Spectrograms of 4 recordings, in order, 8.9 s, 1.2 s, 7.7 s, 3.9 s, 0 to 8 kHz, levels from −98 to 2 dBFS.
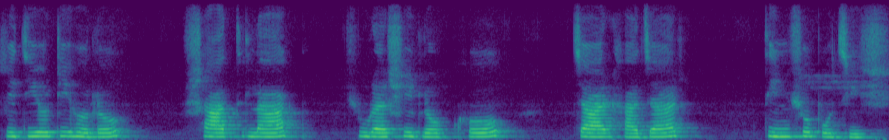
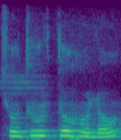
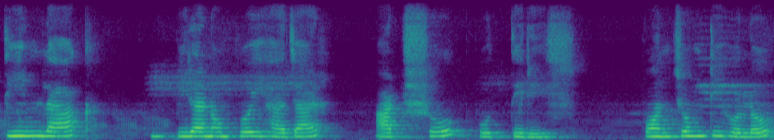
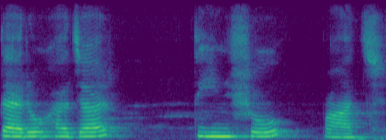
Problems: constant background noise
